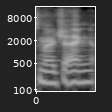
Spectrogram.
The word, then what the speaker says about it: Mojang: Because Mojang had been kind of I'll repronounce that as Mojang. I got into the habit of saying Mojang like back in 2011, Oh and I boy, have never gotten out of it.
